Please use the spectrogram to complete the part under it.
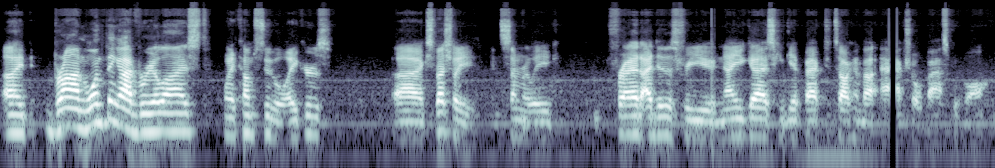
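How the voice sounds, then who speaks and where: A man's voice: medium pitch, a little fast, slight background noise, rough recording. A man hosting a sports livestream, mixing live play-by-play with casual, teasing banter. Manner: banters and teases his co-host.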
